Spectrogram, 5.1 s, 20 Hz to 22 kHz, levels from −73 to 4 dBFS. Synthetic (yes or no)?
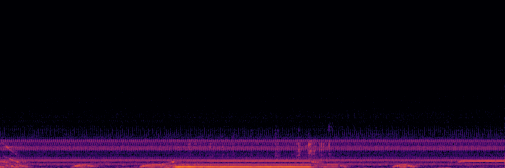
yes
